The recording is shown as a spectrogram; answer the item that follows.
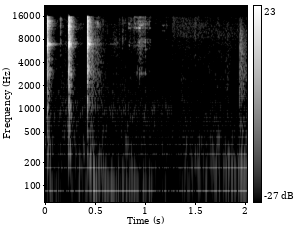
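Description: Lump hammer striking a steel chisel set in a brick mortar joint, chipping out old cementitious mortar: three quick, sharp metallic taps in the first half-second.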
